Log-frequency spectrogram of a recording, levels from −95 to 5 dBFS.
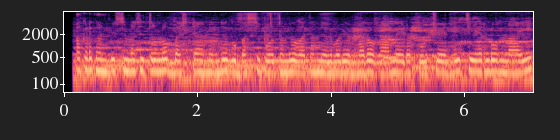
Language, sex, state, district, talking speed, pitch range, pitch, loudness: Telugu, female, Andhra Pradesh, Sri Satya Sai, 155 wpm, 200-220 Hz, 210 Hz, -12 LUFS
